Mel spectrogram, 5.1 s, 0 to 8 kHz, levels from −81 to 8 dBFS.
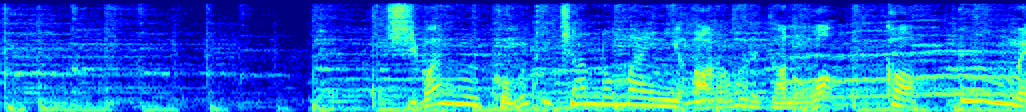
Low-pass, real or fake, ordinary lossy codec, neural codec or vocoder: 7.2 kHz; fake; none; vocoder, 22.05 kHz, 80 mel bands, WaveNeXt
